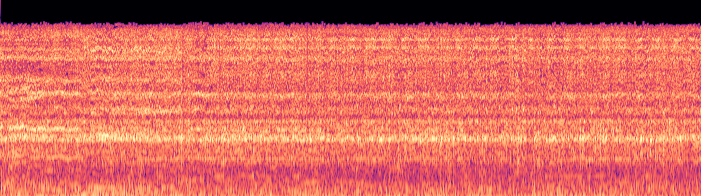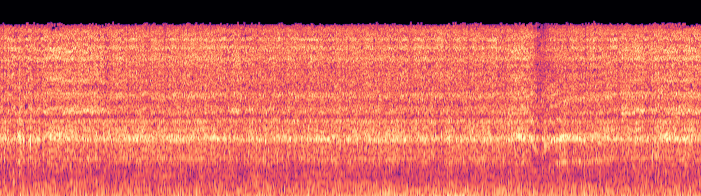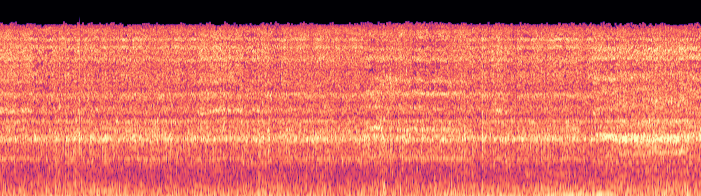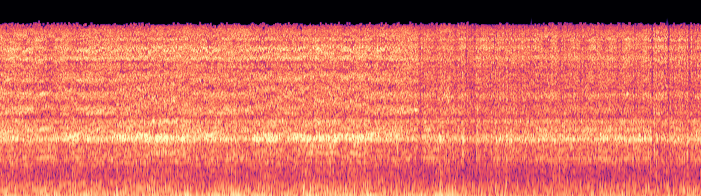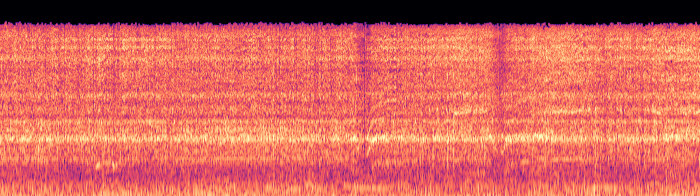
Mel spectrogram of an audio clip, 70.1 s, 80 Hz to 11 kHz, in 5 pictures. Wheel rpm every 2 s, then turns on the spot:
160, 160, 160, 160, 160, 160, 160, 160, 160, 160, 160, 160, 140, 160, 160, 160, 160, 160, 160, 160, 160, 160, 170, 160, 160, 160, 160, 160, 160, 160, 160, 140, 150, 150, 160.
none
